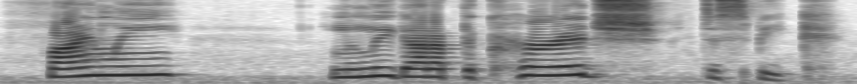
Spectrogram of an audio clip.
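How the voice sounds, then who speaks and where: A woman reading a children's picture book aloud as narrator, with deliberate, dramatic phrasing and long pauses. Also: sits high, steady tone, a bit bright. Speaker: storybook reader.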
